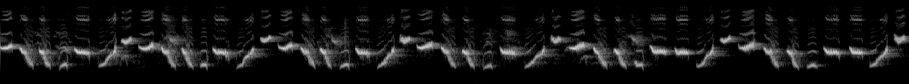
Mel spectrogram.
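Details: Forest-voice kéo thuốc lào singing of a white-rumped shama, sung to stir other birds: harsh, chattering, down-slurred phrases repeated in a steady loop, each about a second long, with no pauses.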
